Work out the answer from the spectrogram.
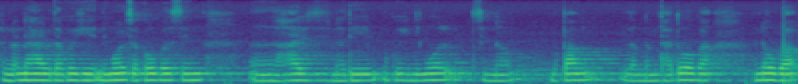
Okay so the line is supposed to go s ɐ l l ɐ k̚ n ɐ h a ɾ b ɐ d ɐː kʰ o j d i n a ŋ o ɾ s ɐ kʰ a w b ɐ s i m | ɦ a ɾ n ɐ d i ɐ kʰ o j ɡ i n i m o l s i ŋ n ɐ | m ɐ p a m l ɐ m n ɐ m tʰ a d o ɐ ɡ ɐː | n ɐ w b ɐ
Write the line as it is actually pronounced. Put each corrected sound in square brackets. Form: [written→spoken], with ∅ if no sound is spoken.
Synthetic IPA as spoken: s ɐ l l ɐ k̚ n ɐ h a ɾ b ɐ d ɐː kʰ o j [d→ɡ] i n [a→i] ŋ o [ɾ→l] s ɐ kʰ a w b ɐ s i [m→ŋ] | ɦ a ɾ n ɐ d i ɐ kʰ o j ɡ i n i [m→ŋ] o l s i ŋ n ɐ | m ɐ p a m l ɐ m n ɐ m tʰ a d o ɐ ɡ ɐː | n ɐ w b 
